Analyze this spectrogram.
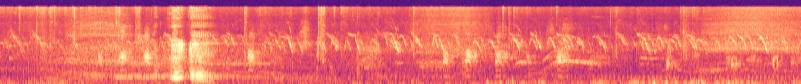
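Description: A flock of chickens clucking while they feed, with many short high chirps throughout. A loud, sharp sound stands out twice, just before two seconds in.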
